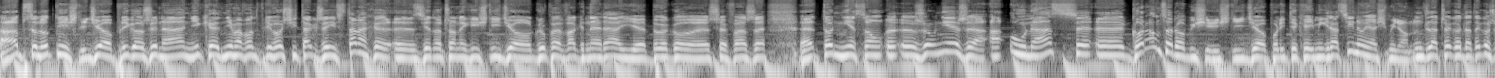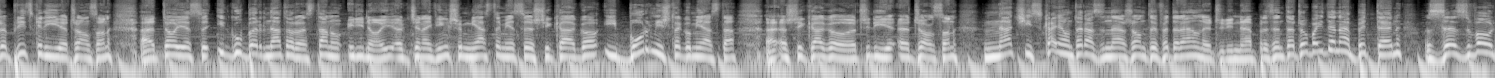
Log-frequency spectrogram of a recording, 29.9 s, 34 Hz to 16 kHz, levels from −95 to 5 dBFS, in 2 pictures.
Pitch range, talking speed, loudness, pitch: 170-205 Hz, 150 wpm, -13 LUFS, 185 Hz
